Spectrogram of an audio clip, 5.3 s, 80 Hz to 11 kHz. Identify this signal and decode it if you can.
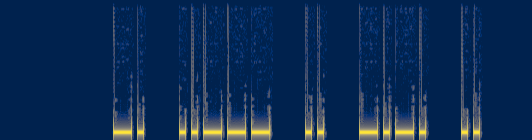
Morse code, heard as a keyed tone, about 20 wpm, spaced as for 14 wpm, 700 Hz. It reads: N2ICI
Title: 128 Lesson 21g - Number 6 - Call Signs 20wpm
